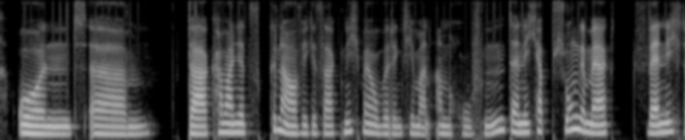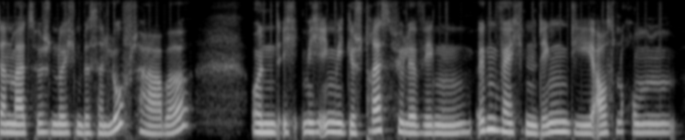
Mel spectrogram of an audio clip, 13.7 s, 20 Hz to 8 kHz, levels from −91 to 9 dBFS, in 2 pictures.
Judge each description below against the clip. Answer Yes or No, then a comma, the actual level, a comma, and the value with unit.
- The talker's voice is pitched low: No, medium, 180 Hz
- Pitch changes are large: No, average, 2.7 semitones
